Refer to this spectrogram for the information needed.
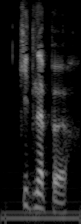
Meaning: kidnapper
- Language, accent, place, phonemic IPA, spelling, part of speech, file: French, France, Lyon, /kid.na.pœʁ/, kidnappeur, noun, LL-Q150 (fra)-kidnappeur.wav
